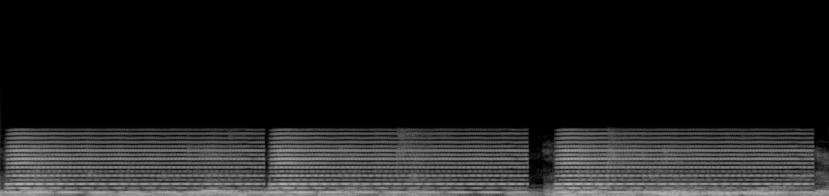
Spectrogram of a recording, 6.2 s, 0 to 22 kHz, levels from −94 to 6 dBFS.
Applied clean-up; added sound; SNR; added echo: none; Accordion; -4 dB; reverberation time 1.0 s.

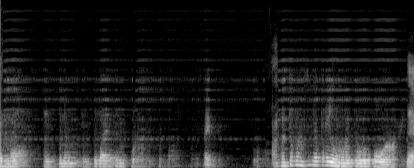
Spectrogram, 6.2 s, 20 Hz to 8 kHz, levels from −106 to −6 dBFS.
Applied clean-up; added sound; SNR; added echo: neural mask model DeepFilterNet 3.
